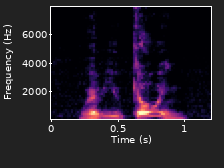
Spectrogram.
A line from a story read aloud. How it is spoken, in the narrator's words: Leo called out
